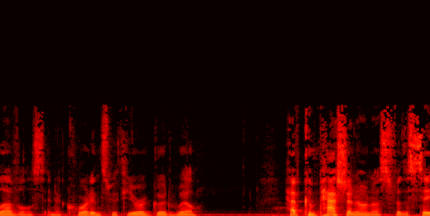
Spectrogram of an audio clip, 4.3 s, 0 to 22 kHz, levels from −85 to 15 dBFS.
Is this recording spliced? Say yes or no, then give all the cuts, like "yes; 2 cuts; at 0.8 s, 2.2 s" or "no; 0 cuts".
no; 0 cuts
